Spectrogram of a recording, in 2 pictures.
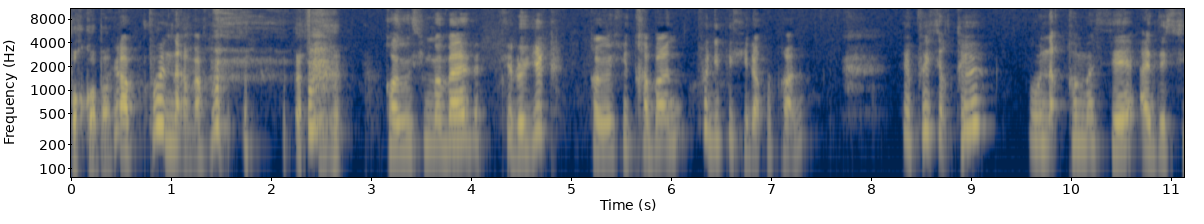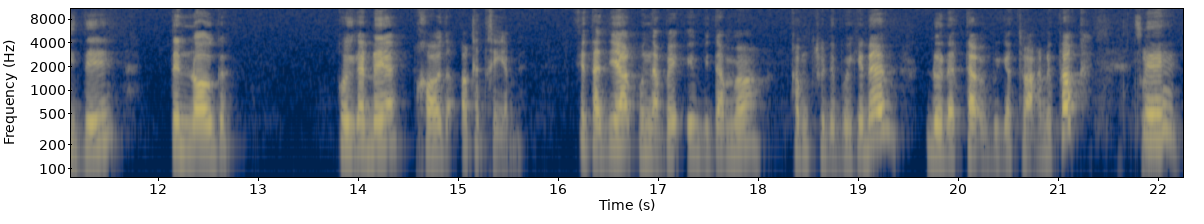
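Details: Deaf speech of a woman diagnosed deaf at 9 months, when doctors said she would never speak; she has never heard her own voice and learned to speak through about 20 years of speech therapy.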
